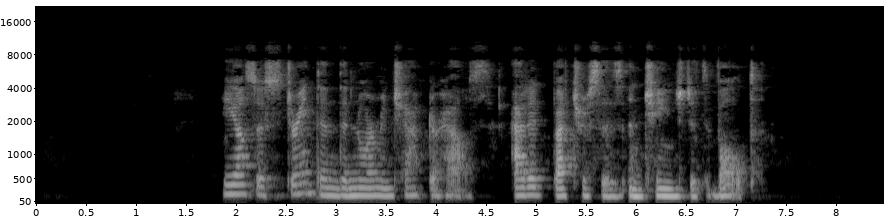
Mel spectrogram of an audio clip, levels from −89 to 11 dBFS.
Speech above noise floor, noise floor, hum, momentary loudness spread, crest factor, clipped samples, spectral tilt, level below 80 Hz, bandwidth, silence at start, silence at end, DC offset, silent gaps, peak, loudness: over 62 dB; under -90 dBFS; none; 10 LU; 20 dB; under 0.1%; -4 dB/octave; -72 dBFS; 10 kHz; 1.85 s; 1.2 s; under 0.1%; none; -10 dBFS; -28 LUFS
